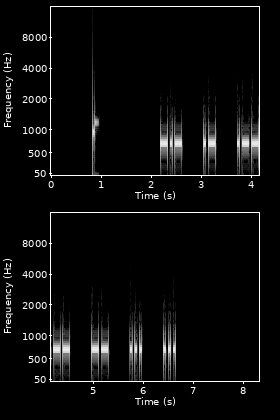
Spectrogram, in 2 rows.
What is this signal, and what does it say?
Morse code, heard as a keyed tone, about 25 wpm, spaced as for 14 wpm, 700 Hz. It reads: KA1MSS
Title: USA Call Signs - 6 Characters - 3x Character Spacing - 25wpm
